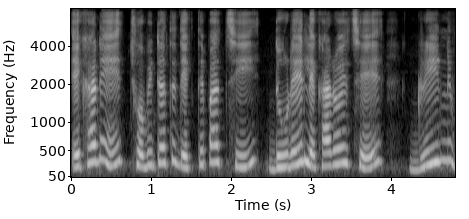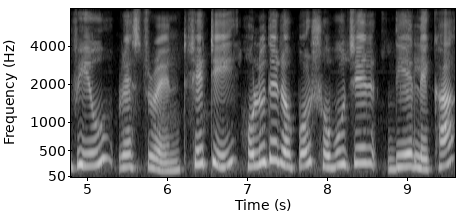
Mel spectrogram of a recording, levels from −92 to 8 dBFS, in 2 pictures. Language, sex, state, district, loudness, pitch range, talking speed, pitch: Bengali, female, West Bengal, Jalpaiguri, -24 LUFS, 215-285 Hz, 105 wpm, 245 Hz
